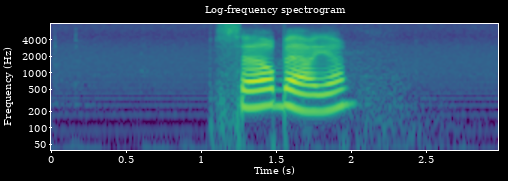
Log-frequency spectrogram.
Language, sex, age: Swedish, female, 39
